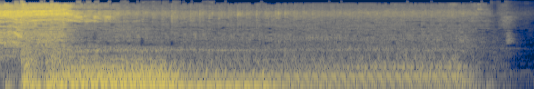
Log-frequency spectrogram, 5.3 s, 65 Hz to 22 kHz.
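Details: 2011 Victory Cross Country 106ci V-twin with intermittent no-start, no turn signals and no gear indicator, after tapping the flasher module: brief crank, then it catches and runs with a steady even lope before shutting off; normal start.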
